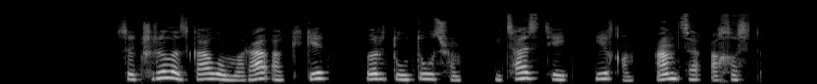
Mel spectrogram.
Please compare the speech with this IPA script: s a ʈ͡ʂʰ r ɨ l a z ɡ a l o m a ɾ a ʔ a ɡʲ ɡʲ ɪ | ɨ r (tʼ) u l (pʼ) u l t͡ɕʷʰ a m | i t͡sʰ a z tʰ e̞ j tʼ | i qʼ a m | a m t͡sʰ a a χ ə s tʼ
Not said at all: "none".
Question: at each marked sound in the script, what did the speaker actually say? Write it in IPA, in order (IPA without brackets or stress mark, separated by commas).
tʼ, tʼ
